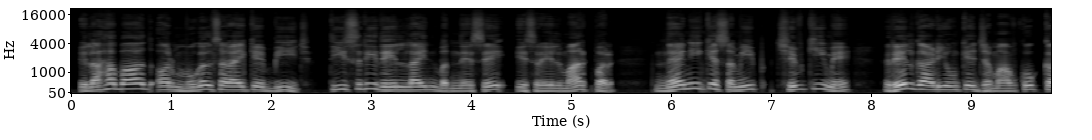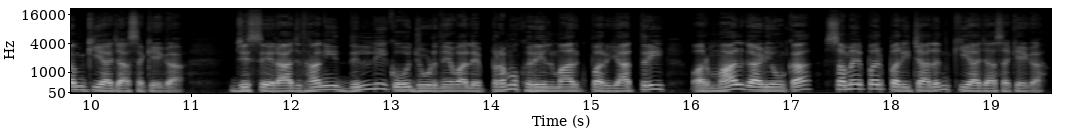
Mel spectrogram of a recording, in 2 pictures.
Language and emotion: Hindi, neutral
